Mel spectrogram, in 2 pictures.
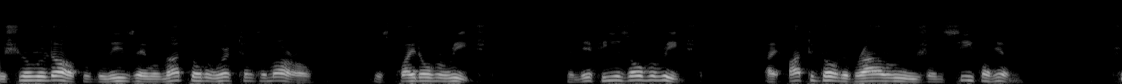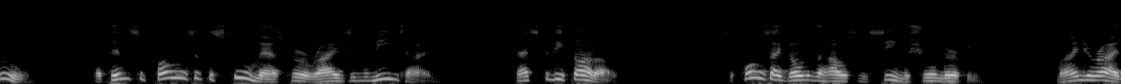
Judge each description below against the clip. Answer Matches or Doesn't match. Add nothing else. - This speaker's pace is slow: Doesn't match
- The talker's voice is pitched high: Doesn't match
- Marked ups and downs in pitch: Matches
